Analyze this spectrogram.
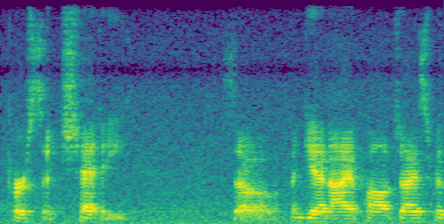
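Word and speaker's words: Persichetti: mag nominations video of i believed i pronounced bob persik Eddie's name is Bob person Chetty so again I apologize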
